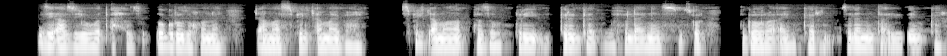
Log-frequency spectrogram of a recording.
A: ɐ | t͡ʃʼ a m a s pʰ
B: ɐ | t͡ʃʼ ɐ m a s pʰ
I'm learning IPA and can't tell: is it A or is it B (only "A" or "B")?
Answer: A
